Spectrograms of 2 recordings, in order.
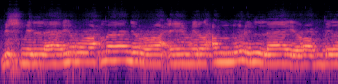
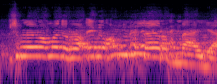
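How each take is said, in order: First: It is recited slowly and clearly. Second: It is recited quickly and hurriedly. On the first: Those praying behind have time to follow. The speaker calls it right. "dengan tar tartil dan harus jelas" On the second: Those praying behind have no time to finish. The speaker calls it wrong. "kasihan waktu hadi belakang"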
